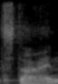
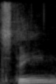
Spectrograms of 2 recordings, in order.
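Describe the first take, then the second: First: The vowel sounds like the one in 'line'. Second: The vowel sounds like the one in 'seen'. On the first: This is the family's own way. "my father pronounces it Stein. That's how I pronounce it" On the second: Some relatives say it this way. "I actually have relatives who pronounce it Steen"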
